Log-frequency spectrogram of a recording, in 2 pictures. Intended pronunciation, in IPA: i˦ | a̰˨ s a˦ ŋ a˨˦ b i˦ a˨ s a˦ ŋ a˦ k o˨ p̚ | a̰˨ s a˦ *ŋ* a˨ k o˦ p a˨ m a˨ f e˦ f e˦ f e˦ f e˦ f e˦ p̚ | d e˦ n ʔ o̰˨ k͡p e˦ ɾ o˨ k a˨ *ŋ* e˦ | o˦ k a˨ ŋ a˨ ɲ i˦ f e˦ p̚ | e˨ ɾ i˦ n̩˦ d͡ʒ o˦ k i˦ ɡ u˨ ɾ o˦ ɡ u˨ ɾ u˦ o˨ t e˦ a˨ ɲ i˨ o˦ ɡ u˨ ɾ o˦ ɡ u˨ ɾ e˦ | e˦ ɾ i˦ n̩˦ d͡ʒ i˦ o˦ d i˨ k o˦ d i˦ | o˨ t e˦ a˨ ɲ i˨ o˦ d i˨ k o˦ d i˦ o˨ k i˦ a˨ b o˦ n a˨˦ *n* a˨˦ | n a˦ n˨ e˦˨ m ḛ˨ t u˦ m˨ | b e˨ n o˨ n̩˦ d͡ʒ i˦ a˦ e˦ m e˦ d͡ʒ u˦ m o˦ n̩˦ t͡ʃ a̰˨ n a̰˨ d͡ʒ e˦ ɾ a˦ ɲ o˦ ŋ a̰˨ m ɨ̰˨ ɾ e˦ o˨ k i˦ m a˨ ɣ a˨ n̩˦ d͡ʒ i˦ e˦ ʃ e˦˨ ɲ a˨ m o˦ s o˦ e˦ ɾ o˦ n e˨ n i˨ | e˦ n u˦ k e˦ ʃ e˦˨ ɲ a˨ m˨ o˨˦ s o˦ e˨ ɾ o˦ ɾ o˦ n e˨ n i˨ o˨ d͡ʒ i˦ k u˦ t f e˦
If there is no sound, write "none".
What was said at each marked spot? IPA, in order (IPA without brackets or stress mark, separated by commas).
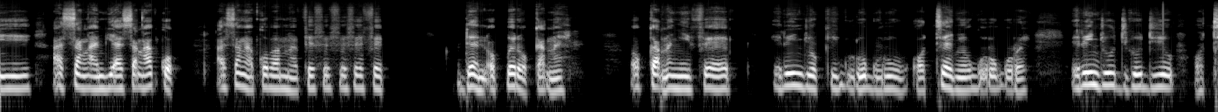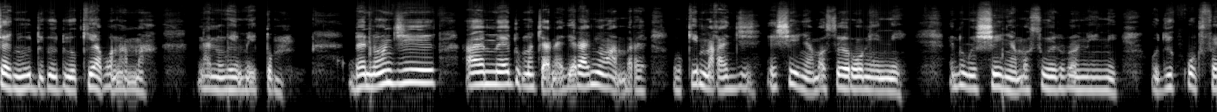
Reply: ŋ, ŋ, m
